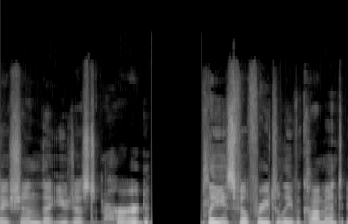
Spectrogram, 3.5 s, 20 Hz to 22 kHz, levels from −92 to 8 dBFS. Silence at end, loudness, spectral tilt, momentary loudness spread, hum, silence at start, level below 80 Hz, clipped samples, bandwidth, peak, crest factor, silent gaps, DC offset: 0.05 s; -24 LUFS; -4 dB/octave; 7 LU; none; 0 s; -48 dBFS; under 0.1%; 16.5 kHz; -6 dBFS; 18 dB; 1.52-2.01 s; 2%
